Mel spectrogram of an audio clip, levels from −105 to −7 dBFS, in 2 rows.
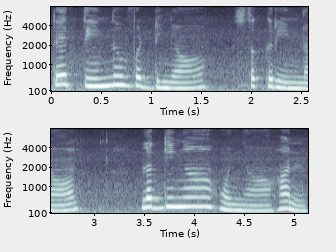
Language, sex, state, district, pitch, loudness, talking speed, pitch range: Punjabi, female, Punjab, Kapurthala, 250 Hz, -15 LUFS, 80 wpm, 195-300 Hz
